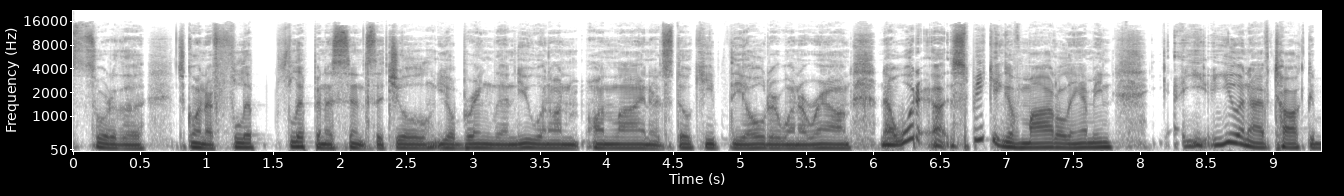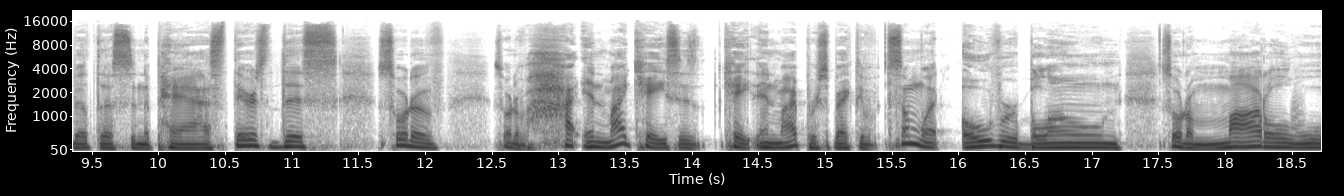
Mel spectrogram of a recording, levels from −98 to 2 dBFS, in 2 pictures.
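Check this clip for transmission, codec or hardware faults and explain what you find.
One transmission fault is present in this speech clip: a gap between stream segments at 11.55 s. It sounds like a sharp, hard-edged dropout lasting about 5 ms, a tiny hole that interrupts the speech without any fade. It comes from the boundary between two 6-second delivery segments, where the timestamps don't quite meet. The player fills the 5.1 ms shortfall with silence, so nothing is actually lost from the speech, but the timeline gains a brief, abrupt pause.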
